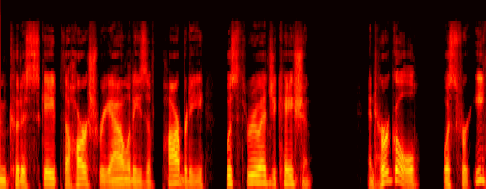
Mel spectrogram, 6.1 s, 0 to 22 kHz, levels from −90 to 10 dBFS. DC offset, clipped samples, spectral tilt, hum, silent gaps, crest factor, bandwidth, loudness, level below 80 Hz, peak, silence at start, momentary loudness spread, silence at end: under 0.1%; under 0.1%; -5.5 dB/octave; none; 1.96-2.03 s, 2.72-2.83 s, 3.92-4.44 s, 4.54-4.58 s, 5.27-5.54 s; 20 dB; 14 kHz; -27 LUFS; -54 dBFS; -8 dBFS; 0 s; 9 LU; 0 s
